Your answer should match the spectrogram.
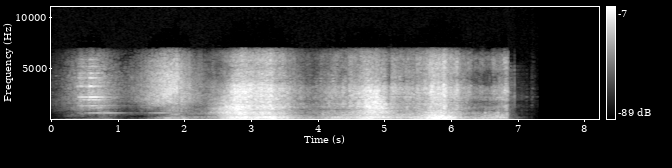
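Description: Compressed air from a Sinotruk HOWO dump truck's air tank, blown through a hose against the cylindrical air cleaner filter element to clear it of dust. It hisses in about five blasts, loudest a few seconds in, and cuts off suddenly near the end.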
